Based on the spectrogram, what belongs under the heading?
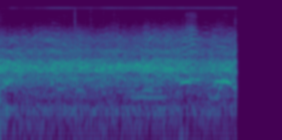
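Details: Geese at Shishibana, Izunuma, Japan, on a cloudy morning before departing in several groups. A short burst of loud, overlapping honks from the flock, with a few clear nearby calls, ending abruptly after about two and a half seconds.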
